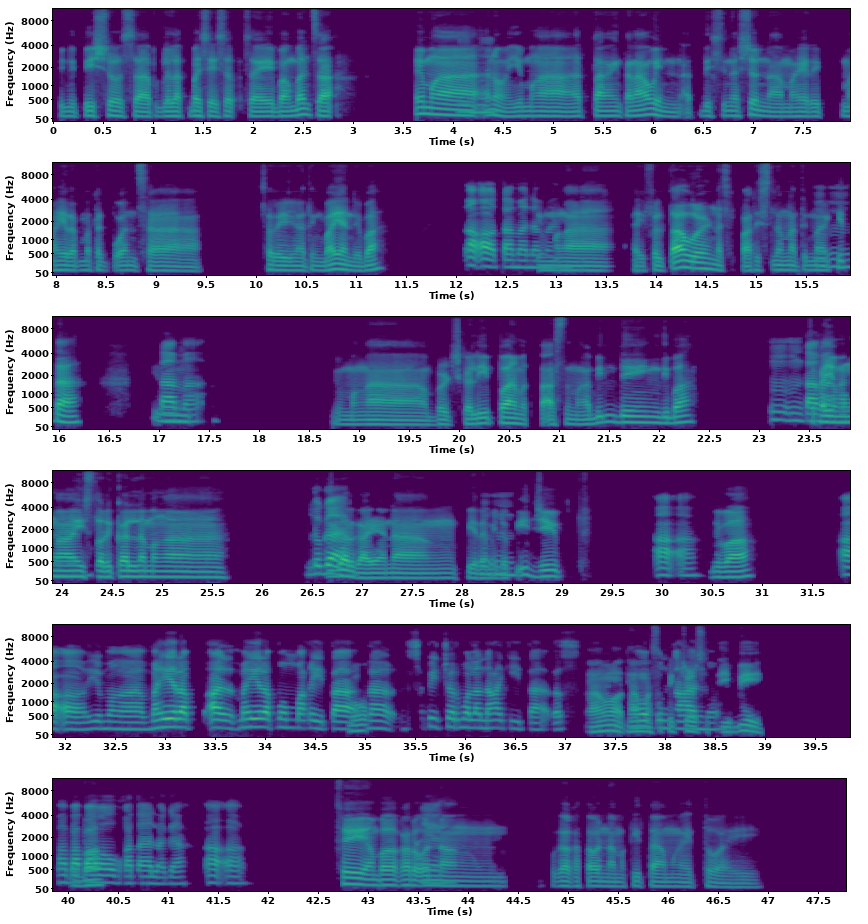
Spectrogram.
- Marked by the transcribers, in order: none
- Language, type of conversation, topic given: Filipino, unstructured, Mas gusto mo bang maglakbay sa ibang bansa o tuklasin ang sarili mong bayan?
